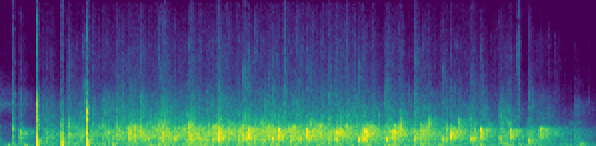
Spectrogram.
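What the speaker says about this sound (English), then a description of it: "Round of applause, please." An audience applauds at a Wilkes County Hall of Fame award ceremony, opening with a few sharp, distinct claps before swelling into steady, sustained clapping that fades slightly toward the end.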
